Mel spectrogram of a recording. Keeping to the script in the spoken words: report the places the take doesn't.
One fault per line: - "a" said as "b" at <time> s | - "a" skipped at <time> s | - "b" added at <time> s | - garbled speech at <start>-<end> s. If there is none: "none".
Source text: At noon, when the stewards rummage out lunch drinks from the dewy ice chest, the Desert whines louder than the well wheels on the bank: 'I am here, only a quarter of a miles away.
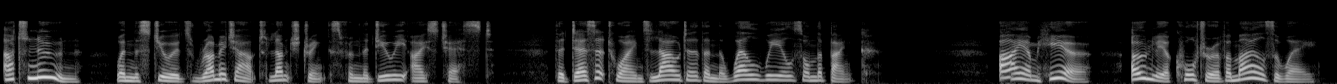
none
